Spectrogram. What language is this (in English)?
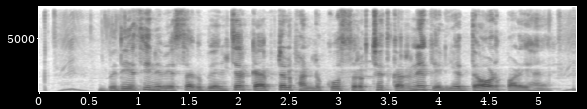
Hindi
